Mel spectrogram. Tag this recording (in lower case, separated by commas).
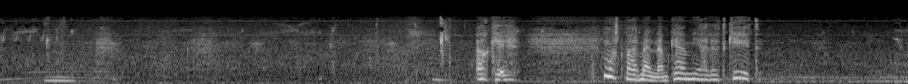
speech, bird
